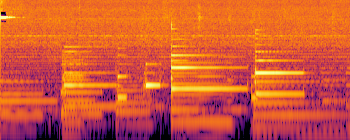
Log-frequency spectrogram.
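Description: Slow, soft instrumental music: chords struck one at a time and left to ring and fade, a new chord every second or so. It opens with a brief high-pitched squeal.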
